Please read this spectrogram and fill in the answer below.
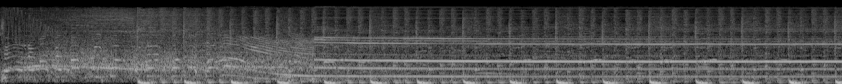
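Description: Background music with a steady, fast drum beat. About three seconds in, a falling sweep leads into long held chord tones over the beat.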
